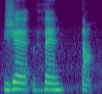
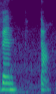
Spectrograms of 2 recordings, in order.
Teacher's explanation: there's a liaison sound because the consonant T is meeting, okay, the vowel A.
